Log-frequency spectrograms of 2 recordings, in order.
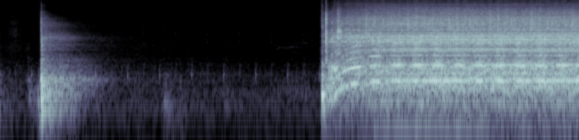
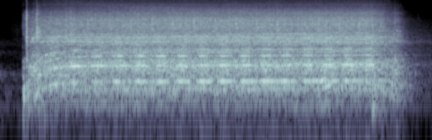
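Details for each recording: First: Abandoned Lamborghini Gallardo not started in a long time, fuel pressure confirmed; starter turns engine evenly about four pulses a second but it never fires; crank no start, known immobilizer fault. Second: Lamborghini Gallardo, long unused and apparently flooded, cranked on the starter with spark plugs out to prime oil: smooth, even whirr for about five seconds with no firing or compression beat. Oil pressure gauge moves slightly, which is considered good.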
